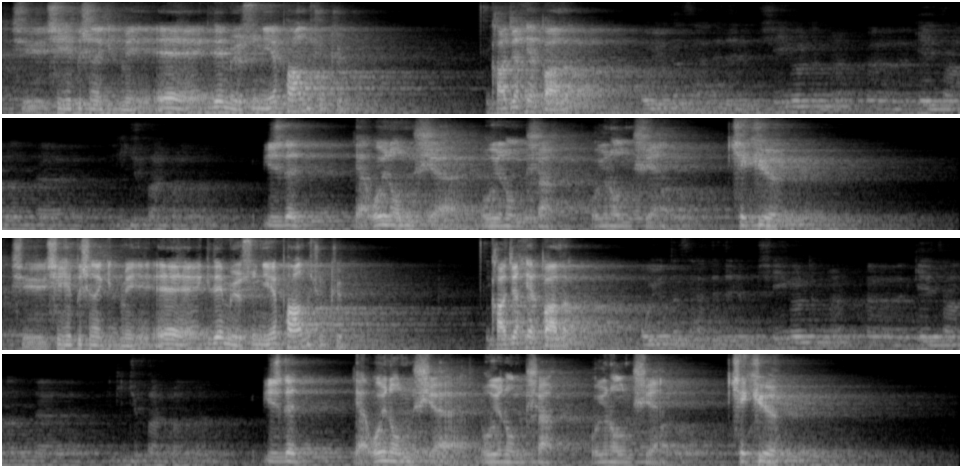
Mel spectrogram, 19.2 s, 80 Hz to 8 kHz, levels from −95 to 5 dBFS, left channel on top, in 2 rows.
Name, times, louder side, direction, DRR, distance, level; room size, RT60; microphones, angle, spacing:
voice 1, 0.0-3.4 4.9-5.7 12.2-12.6 13.1-15.1 15.5-16.2 16.8-17.4, right 4 dB, 50° right, 5 dB, 1.9 m, -27 dB
voice 2, 4.8-5.7 6.4-11.7 13.5-14.1 16.2-16.6 16.9-17.8, right 1 dB, 75° right, 1 dB, 5.9 m, -43 dB
29.0 x 14.5 x 9.2 m, 2.8 s
head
